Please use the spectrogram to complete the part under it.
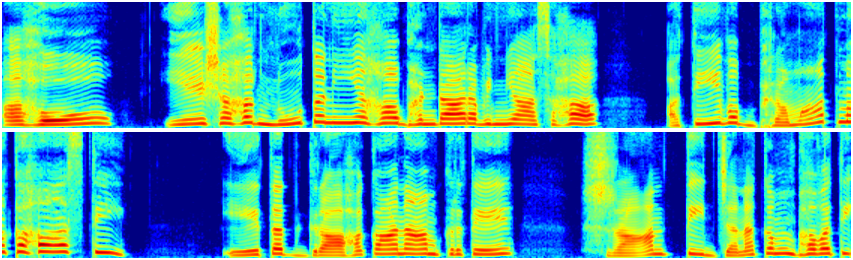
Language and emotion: Sanskrit, disgusted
